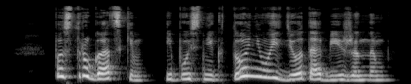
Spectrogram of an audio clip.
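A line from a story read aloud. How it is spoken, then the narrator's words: Loud laughter. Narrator (Russian): расхохоталась Лиля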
